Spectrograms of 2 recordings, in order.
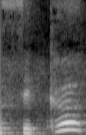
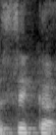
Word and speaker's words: sitka: Then you need what is called a sitka.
